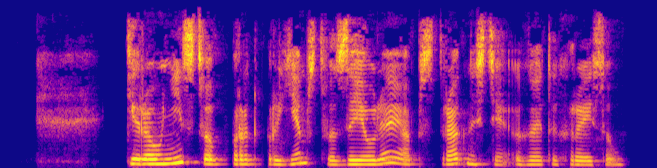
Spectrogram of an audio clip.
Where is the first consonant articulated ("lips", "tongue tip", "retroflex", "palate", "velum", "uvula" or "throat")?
velum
